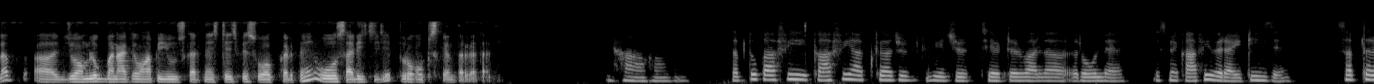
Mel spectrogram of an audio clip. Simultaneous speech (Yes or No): No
